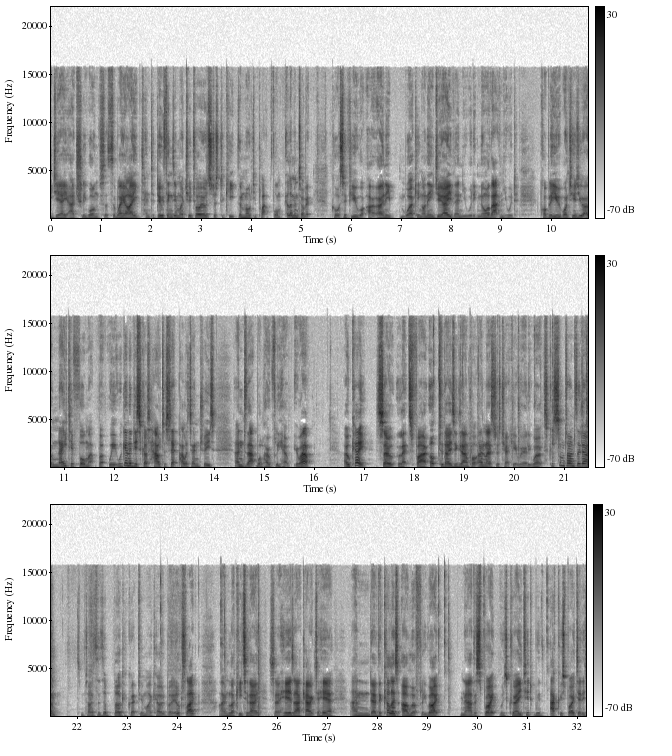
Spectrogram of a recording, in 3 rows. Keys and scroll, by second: 19.1 F6, 19.9 Down, 20.5 Down, 20.7 Up, 21.1 typing, 21.3 Return.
